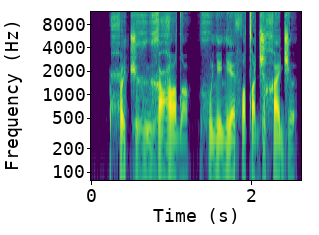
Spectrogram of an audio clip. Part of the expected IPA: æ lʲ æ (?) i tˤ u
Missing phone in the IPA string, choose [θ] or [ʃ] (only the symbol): θ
